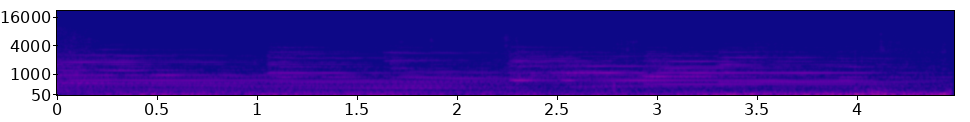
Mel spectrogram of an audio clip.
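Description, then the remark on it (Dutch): The church bells of the Martini Tower ring continuously, heard while walking via the Turfstraat back toward the Martini Kerkhof, their overlapping metallic tones sustaining and layering into a rich, resonant peal, with no voices present. “En dat is de Martini Toren die we horen.”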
